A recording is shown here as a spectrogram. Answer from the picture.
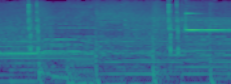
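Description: Background music with a steady beat, with two mouse-click sound effects, one about a third of a second in and one near the end. A short high ding follows the second click.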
